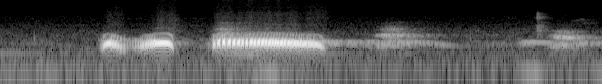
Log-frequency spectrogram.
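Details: Single thúc gù phrase from a decoy spotted dove provoking rival males: two short hooked notes, then a drawn-out low coo trailing into faint softer murmurs.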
